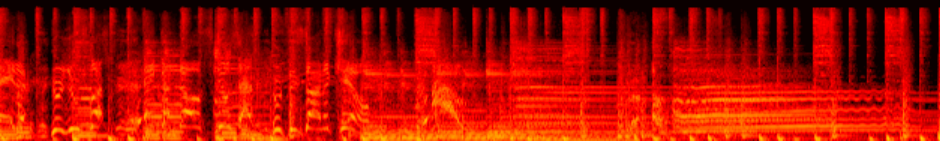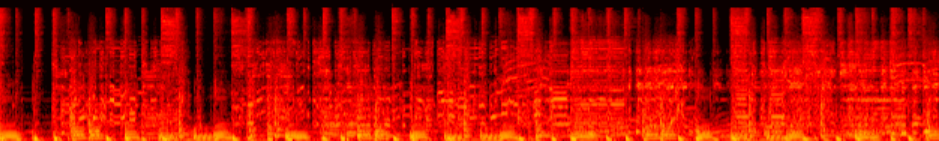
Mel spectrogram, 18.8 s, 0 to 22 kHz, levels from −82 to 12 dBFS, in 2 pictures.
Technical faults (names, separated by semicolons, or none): none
